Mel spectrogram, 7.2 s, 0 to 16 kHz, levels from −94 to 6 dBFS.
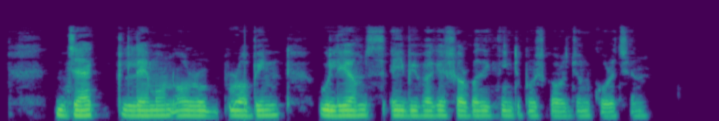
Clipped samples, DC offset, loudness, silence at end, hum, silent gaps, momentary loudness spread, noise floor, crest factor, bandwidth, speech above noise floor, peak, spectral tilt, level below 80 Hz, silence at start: under 0.1%; under 0.1%; -23 LUFS; 0.7 s; none; none; 12 LU; -82 dBFS; 18 dB; 7.6 kHz; 60 dB; -6 dBFS; -7.5 dB/octave; -58 dBFS; 0.55 s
